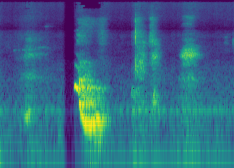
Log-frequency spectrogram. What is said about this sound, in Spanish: Os recordamos lo de la perra, ¿eh? Por el amor de Dios, que no calla.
